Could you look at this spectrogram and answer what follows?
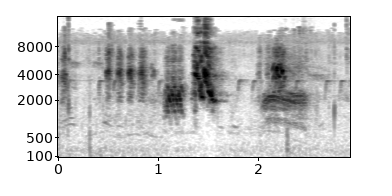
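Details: Crows calling around food, with several loud, harsh, nasal caws in quick succession and fainter squawks between them over a noisy background.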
